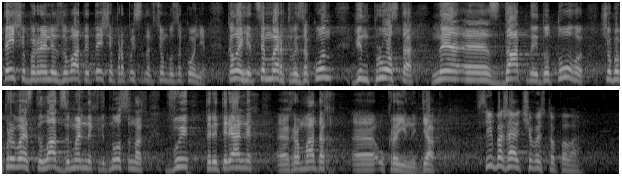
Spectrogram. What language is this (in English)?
Ukrainian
